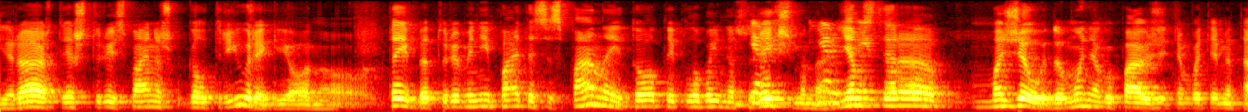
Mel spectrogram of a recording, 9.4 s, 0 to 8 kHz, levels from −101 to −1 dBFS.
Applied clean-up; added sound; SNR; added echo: none; none; none; none.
